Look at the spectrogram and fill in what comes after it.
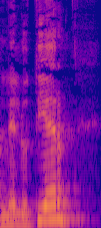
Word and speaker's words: Les Luthiers: se llama Le Lutier se escribe Les Luthiers, después de la T una H,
